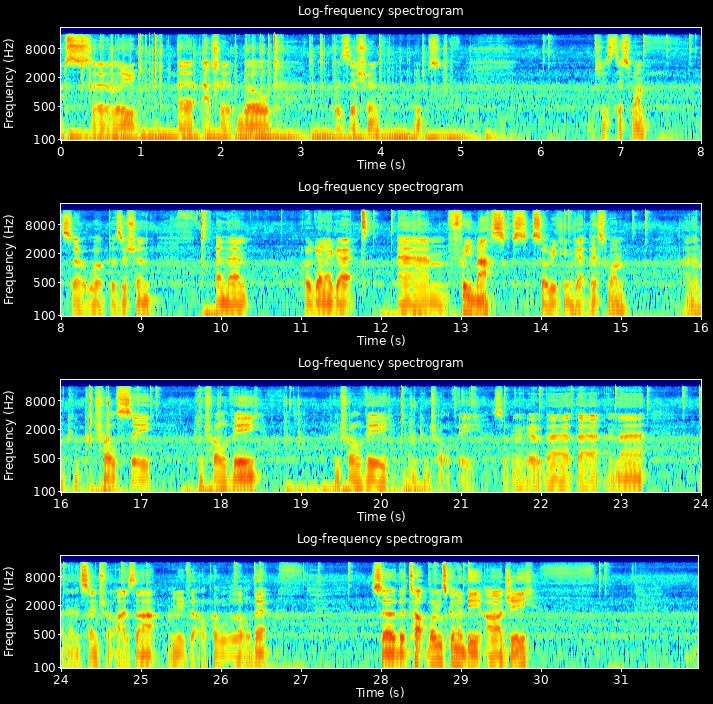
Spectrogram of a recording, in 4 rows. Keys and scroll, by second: 3.2 BackSpace.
